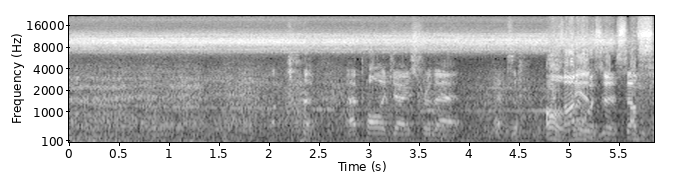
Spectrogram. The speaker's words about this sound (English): A fighter jet just flew right over. Some type of F-16 just flew over in honor of the 4th of July.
